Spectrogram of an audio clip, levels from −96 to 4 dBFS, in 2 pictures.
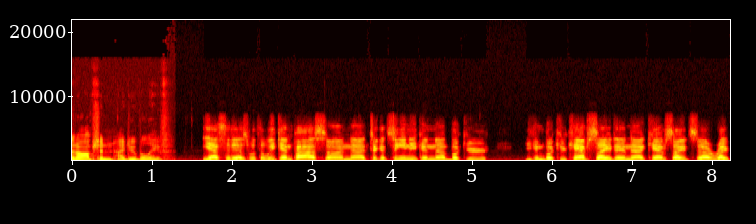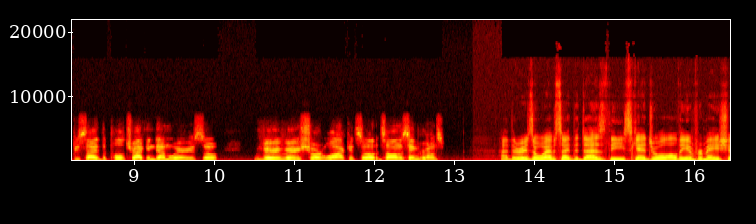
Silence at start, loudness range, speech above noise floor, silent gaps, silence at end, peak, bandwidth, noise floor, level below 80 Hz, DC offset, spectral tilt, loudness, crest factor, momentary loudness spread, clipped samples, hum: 0 s; 3 LU; 39 dB; none; 0 s; -10 dBFS; 15 kHz; -64 dBFS; -54 dBFS; under 0.1%; -5.5 dB/octave; -26 LUFS; 16 dB; 9 LU; under 0.1%; none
